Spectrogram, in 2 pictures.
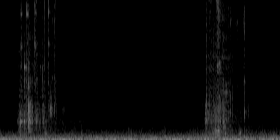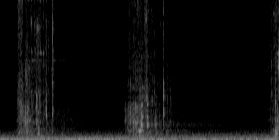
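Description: A stone tile grinds and clicks as it turns, in short bursts.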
